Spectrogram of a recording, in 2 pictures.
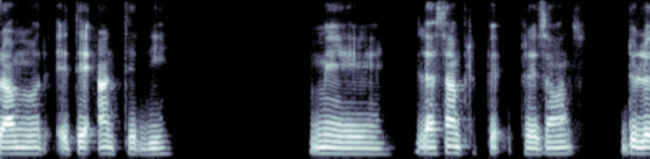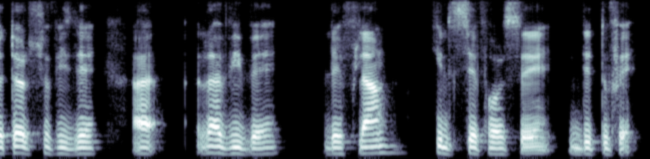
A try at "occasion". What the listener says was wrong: Tu as fait une petite faute de prononciation sur ce mot-là. Tout à l'heure, tu m'as dit occasion. Attention, ici, il n'y a bien qu'un seul S.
